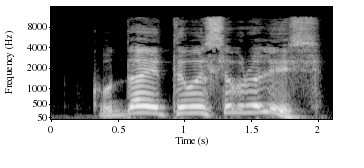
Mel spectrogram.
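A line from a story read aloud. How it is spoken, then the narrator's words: Mocking question. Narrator (Russian): насмешливо спросил Хейс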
